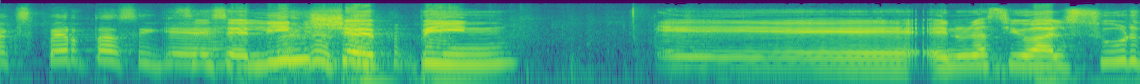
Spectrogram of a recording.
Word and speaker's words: Linköping: No, yo no lo quise pronunciar porque tenemos una experta, así que... Se dice Linköping, En una ciudad al sur de Estocolmo.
